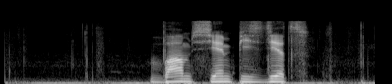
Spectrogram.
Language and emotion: Russian, neutral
